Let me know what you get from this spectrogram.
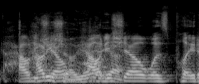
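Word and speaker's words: Houdyshell: How do you pronounce her name? Howdy Shell.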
